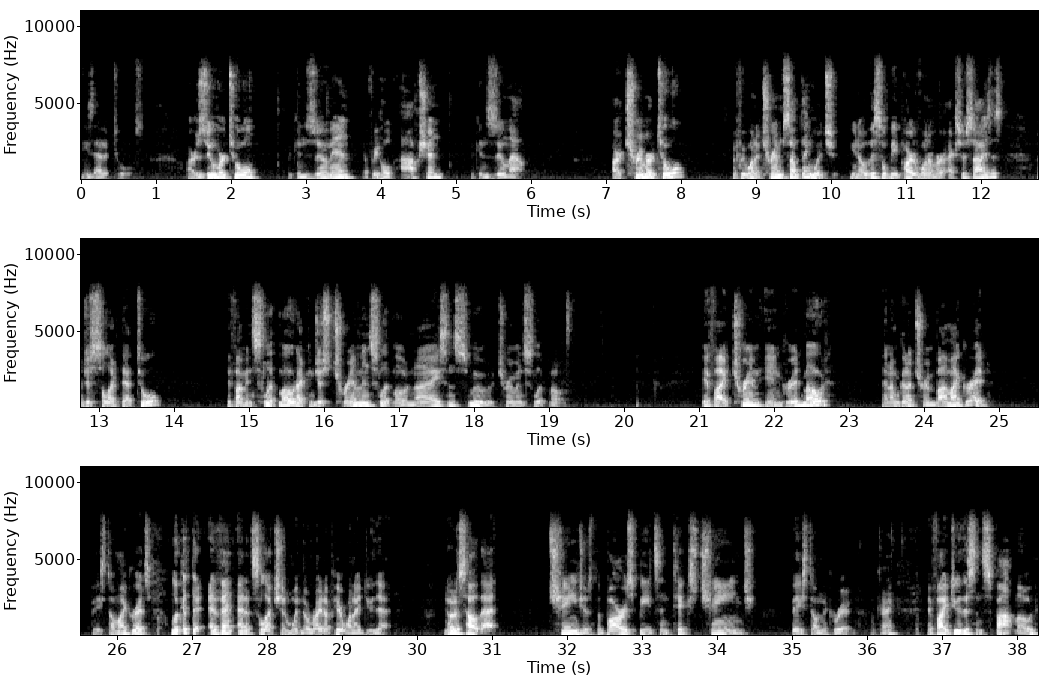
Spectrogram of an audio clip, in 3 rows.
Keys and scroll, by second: 19.7 super+z, 37.2 super+z.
